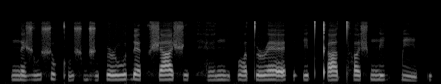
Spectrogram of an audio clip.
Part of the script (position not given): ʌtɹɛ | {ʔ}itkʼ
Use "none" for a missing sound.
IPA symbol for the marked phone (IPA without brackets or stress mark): ʔ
